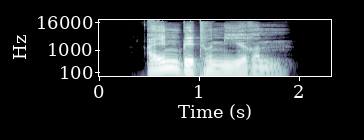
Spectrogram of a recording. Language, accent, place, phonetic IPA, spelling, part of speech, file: German, Germany, Berlin, [ˈaɪ̯nbetoˌniːʁən], einbetonieren, verb, De-einbetonieren.ogg
- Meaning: to concrete: to encase in or cover with concrete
